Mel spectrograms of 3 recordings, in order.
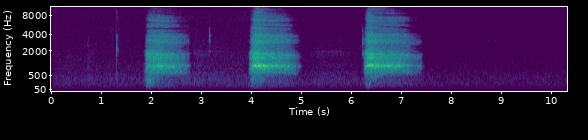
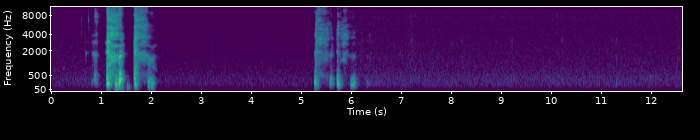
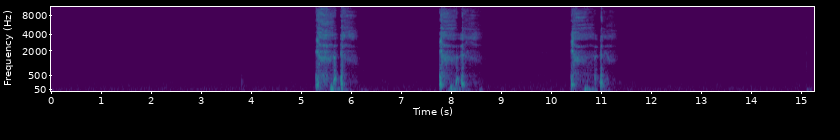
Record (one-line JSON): {"exhalation_length": "10.3 s", "exhalation_amplitude": 7400, "exhalation_signal_mean_std_ratio": 0.36, "cough_length": "12.6 s", "cough_amplitude": 14631, "cough_signal_mean_std_ratio": 0.19, "three_cough_length": "15.3 s", "three_cough_amplitude": 1032, "three_cough_signal_mean_std_ratio": 0.28, "survey_phase": "alpha (2021-03-01 to 2021-08-12)", "age": "65+", "gender": "Female", "wearing_mask": "No", "symptom_none": true, "smoker_status": "Never smoked", "respiratory_condition_asthma": false, "respiratory_condition_other": false, "recruitment_source": "REACT", "submission_delay": "2 days", "covid_test_result": "Negative", "covid_test_method": "RT-qPCR"}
